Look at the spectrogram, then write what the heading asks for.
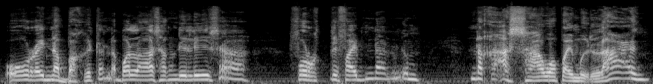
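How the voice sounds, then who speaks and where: A woman's voice: medium pitch, measured pace, lightly acted. A woman playing a gossipy, boastful older mother in an Ilocano family drama, talking in an exclaiming manner.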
